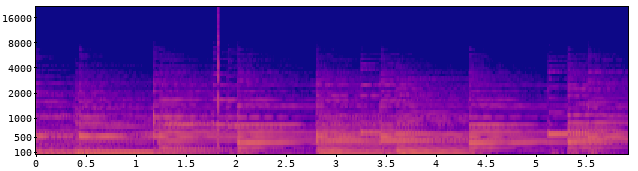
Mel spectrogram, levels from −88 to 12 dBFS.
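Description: A single sharp snap at 1.83 s, an electrical switching spike peaking around -10 dBFS, is likely an arc from nearby switching; it shows as a thin vertical broadband line on a spectrogram and a lone needle on the waveform.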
